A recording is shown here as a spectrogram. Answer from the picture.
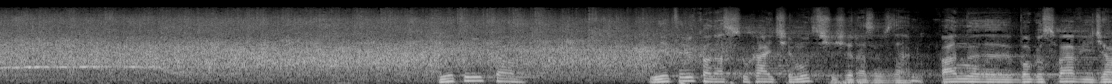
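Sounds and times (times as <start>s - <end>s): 
audience applause: 0.0s - 8.0s
speech: 4.4s - 5.4s, 6.5s - 11.1s.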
